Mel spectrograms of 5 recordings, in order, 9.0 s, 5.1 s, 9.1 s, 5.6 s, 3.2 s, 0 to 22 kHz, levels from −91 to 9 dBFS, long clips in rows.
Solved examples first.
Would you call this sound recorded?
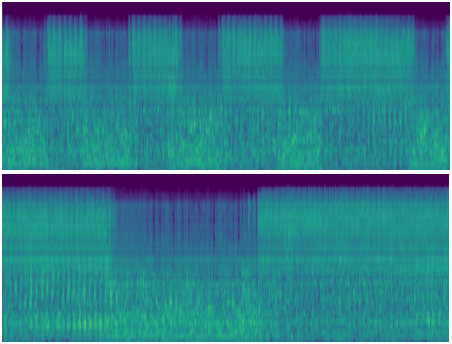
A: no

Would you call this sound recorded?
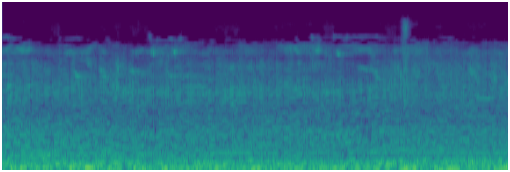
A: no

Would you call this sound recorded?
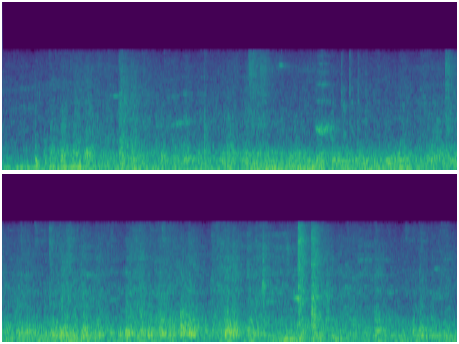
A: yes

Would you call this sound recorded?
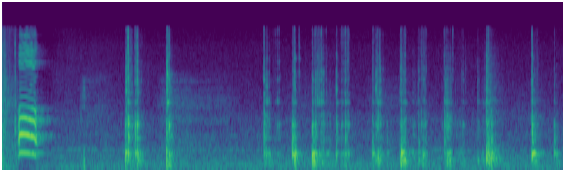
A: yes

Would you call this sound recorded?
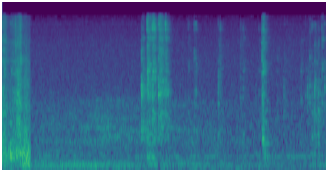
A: no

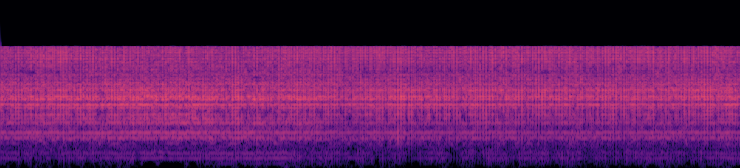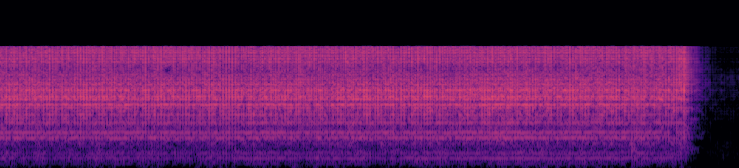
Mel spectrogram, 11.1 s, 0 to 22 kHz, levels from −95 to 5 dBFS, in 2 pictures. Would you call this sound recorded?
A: no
